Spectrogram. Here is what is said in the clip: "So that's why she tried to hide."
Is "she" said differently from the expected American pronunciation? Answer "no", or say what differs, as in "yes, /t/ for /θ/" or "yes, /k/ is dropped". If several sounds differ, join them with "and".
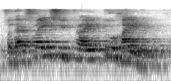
yes, /s/ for /ʃ/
